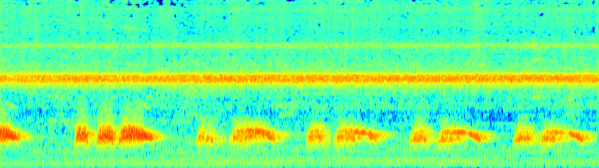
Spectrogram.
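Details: Spotted dove from Cà Mau cooing in low repeated short-long phrases, a quicker cluster opening the sequence, with a constant high-pitched hum throughout.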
